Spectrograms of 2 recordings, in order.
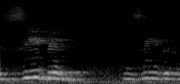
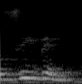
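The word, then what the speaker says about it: sieben: तो ज़ीबिन 7, हम ज़ेवन तो बोलते नहीं है ना इंग्लिश में, हम बोलेंगे, लेकिन जर्मन में हमारा होता है ज़ीबिन।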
